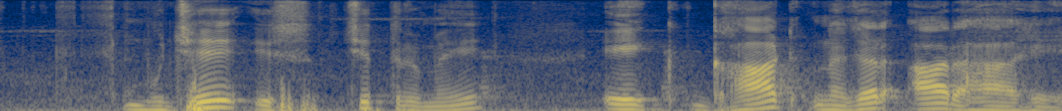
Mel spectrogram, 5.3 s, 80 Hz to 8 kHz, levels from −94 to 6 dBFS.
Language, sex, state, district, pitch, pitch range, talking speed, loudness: Hindi, male, Madhya Pradesh, Dhar, 115 Hz, 100-135 Hz, 115 wpm, -19 LUFS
